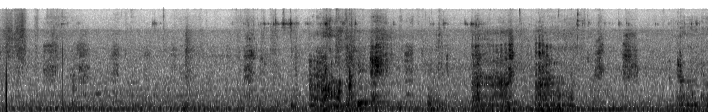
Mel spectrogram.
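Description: Pitbull puppy giving short, rough growls in a few bursts, mostly in the second half, with a sharp click near the start.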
